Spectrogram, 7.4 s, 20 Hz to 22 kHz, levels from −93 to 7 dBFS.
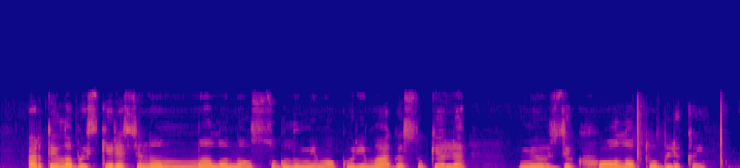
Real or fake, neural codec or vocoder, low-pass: real; none; 9.9 kHz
